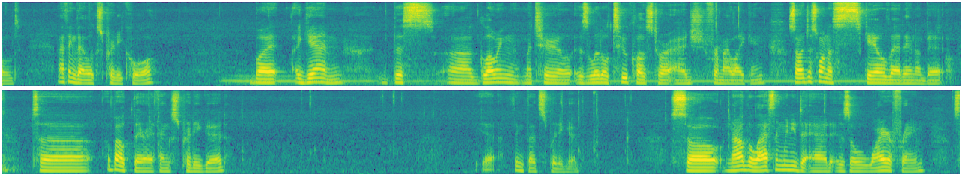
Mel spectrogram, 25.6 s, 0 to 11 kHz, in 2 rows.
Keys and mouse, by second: 4.2 middle click, 6.9 middle click, 8.1-9.1 middle drag, 10.2 middle drag, 11.2 s, 14.9 KP_1, 16.0 s, 17.1 s, 18.5 z, 19.2 s, 20.6 shift+z, 22.1 z, 22.6 z.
